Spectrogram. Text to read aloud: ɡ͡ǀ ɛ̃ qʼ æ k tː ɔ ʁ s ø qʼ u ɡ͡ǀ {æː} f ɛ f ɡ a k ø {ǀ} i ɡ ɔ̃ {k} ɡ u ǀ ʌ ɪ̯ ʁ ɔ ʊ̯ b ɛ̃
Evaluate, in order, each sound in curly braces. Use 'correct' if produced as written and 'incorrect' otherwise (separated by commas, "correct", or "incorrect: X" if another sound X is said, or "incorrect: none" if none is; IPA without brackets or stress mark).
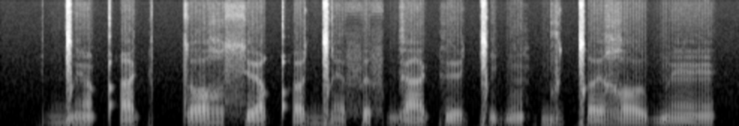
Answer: incorrect: æ, correct, correct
